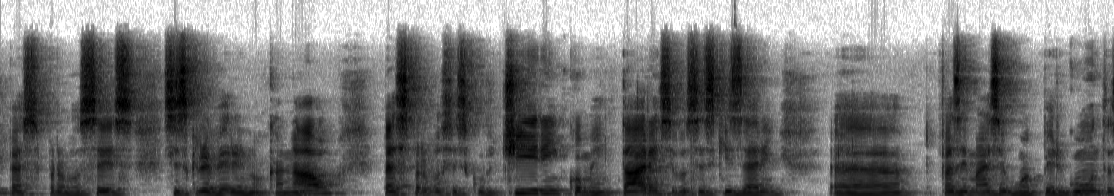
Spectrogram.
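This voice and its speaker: A man's voice: a little high, fairly bright tone. A male Portuguese teacher with a Brazilian accent explains grammar rules to the camera. He reads out example sentences with added stress and keeps checking in with "tá bom?".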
